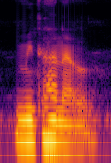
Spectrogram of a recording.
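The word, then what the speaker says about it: methanal: যেমন মিথানেল সিচ এইচিও এর নাম হচ্ছে কি? এর নাম হচ্ছে মিথানল। অ্যালডিহাইডের যেকোন যৌগকে সবসময় উচ্চারণ করা লাগে নেল দ্বারা।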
